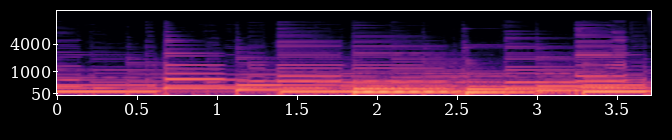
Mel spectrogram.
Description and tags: Guitar notes arpeggiation - Key A - Looped
Guitar tuned one third down - Standard D formation.
Yamaha acoustic guitar heavy gauge strings.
